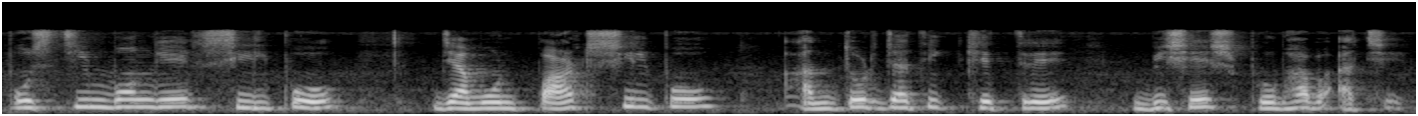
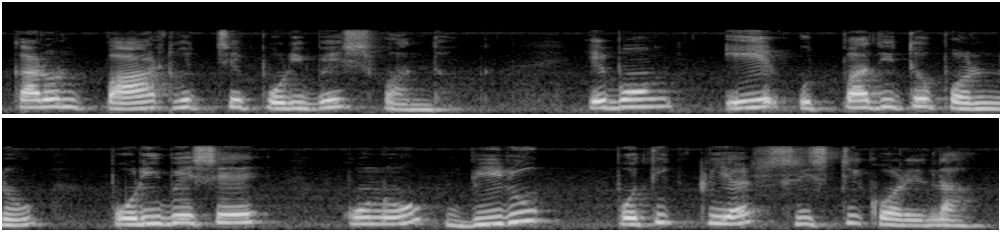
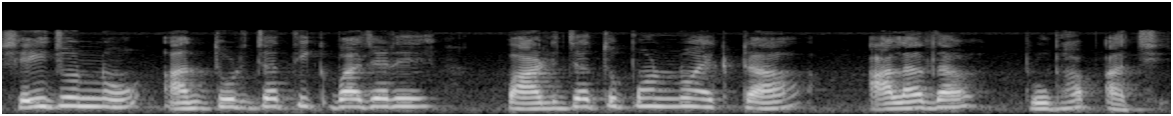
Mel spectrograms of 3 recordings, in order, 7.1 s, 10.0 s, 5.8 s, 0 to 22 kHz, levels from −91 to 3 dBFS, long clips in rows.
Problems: none marked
